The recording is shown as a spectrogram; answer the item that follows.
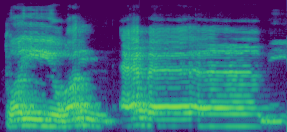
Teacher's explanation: یعنی نون تنوین کو ظاہر کر کے پڑھیں گے غنہ نہیں کریں گے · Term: اظہار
